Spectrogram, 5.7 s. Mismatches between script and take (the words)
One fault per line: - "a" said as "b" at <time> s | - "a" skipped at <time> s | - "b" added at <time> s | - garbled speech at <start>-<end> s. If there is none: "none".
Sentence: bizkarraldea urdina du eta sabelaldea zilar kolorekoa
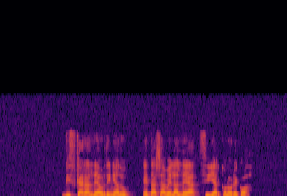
none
